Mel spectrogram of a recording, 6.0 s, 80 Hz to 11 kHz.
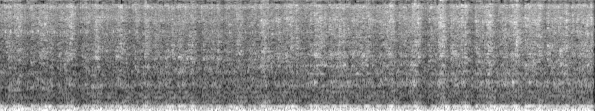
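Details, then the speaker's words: Cammed V8 (HPT cam) just fitted with BES Racing heads milled 0.020 in, headers, intake not yet on; deep steady lumpy idle with low even beat, no knocks or ticks; normal idle. "Having the heads milled 20 thousandths, but she sounds good. Running really smooth."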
